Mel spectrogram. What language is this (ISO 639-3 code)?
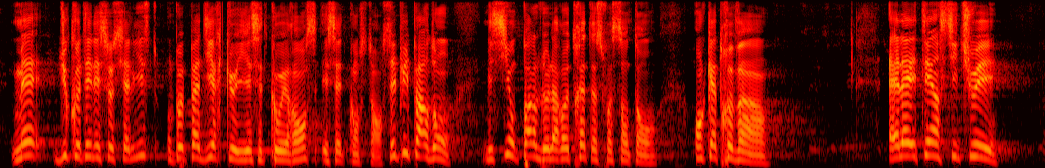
fra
